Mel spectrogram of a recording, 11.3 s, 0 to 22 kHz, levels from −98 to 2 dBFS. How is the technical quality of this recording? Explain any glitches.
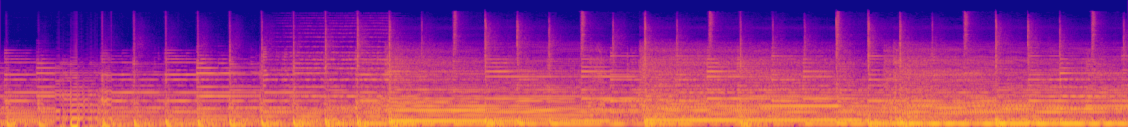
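One glitch stands out, near the start. From 0.55 to 1.11 s the sound turns robotic. It becomes a rigid, metallic buzz pitched at 200 Hz that only loosely tracks the underlying audio. The likely cause is repeated short buffers. New audio arrived too seldom, so the playback looped its last fragment to fill the gaps while real material was skipped. The 200 Hz pitch fits a 5 ms buffer repeating. Roughly 70% of that stretch is repeated fill.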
